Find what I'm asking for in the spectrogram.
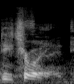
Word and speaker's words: Detroit: Yeah, no, not Detroit, bro. – Yeah. – Detroit. – Detroit. – Yeah, so, yeah, that accent is on the second syllable.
